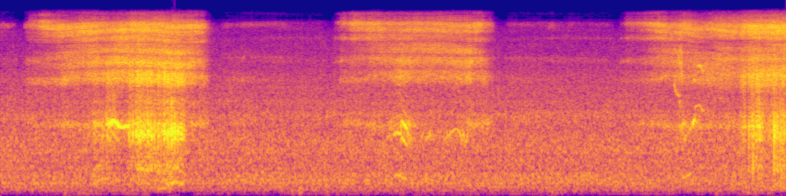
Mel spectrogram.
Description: Snoring gallore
